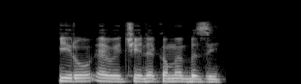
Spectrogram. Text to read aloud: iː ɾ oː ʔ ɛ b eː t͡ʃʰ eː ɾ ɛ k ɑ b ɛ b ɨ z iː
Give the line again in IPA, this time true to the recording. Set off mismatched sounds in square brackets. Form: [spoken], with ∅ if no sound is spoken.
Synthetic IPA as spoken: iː ɾ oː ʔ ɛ [w] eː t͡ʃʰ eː [l] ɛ k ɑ [m] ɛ b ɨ z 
